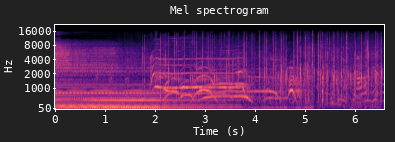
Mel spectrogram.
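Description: The final chord of an amplified guitar song rings out and fades over the first few seconds. About two seconds in, audience clapping and whooping cheers start and carry on to the end.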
